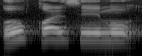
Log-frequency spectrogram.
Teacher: Uqsimu, dihaluskan lagi sedikit ya, jangan terlalu kasar qalqalahnya.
